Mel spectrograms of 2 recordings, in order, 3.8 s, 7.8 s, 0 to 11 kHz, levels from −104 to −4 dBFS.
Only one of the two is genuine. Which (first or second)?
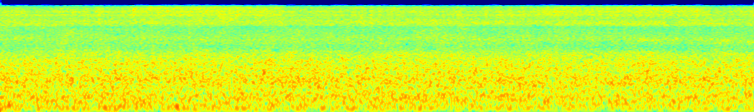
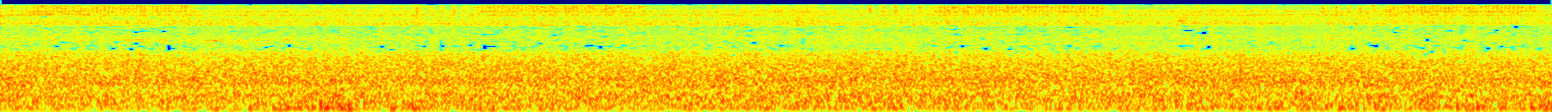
second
